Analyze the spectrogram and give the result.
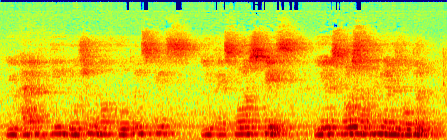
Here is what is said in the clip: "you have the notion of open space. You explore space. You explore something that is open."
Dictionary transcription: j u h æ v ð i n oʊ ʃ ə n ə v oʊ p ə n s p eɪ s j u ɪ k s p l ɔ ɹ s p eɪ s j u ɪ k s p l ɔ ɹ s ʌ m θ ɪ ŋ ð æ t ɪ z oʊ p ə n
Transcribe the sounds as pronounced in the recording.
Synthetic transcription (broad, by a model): j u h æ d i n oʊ ʃ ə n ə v oʊ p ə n s p eɪ s j u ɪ k s p l ɔ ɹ s p eɪ s j u ɪ k s p l ɔ ɹ s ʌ m t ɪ ŋ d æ t ɪ z oʊ p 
